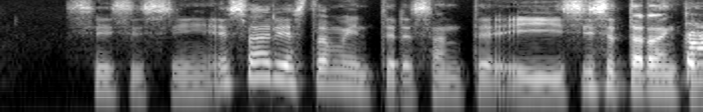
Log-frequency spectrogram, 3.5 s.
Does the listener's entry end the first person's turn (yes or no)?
no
